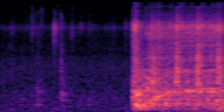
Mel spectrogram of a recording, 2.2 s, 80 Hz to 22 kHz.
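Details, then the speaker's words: Replacement Briggs flathead engine on Murray Select lawn tractor, RJ19 plug fitted, oil-soaked carburetor, mouse nest: fast even cranking, no firing; feels too easy, owner suspects low compression; cranks, no start. "let's see if it turns over it feels like it's too easy you know like there was not enough depression"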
